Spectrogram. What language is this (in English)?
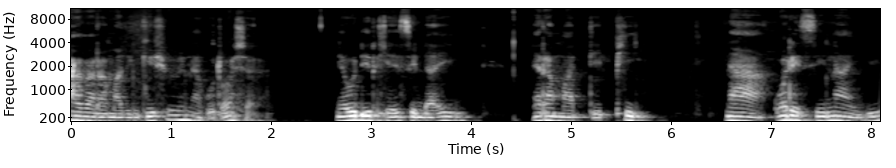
Masai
